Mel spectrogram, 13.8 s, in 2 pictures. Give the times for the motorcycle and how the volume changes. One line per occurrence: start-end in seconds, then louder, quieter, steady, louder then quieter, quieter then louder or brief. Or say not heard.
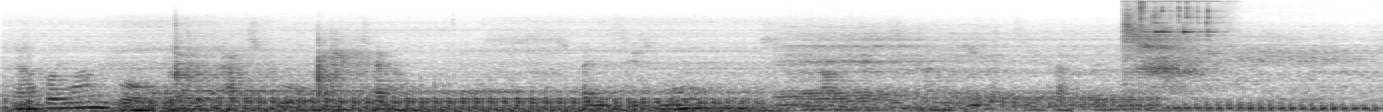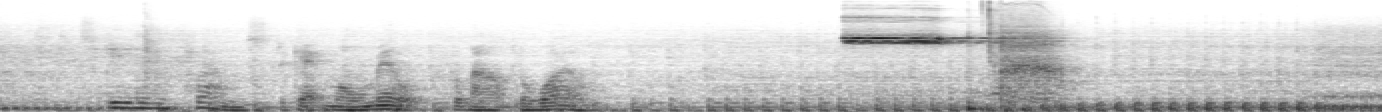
0.0-13.7 quieter then louder.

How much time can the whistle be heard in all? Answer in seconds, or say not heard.
3 s.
